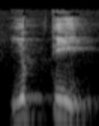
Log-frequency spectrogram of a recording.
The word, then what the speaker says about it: யுக்தி: வியாபார யுக்தியாக மாறி இருக்கு இதை உத்தின்னு சொல்லக்கூடாது யுக்தி அப்படின்னு சொல்லணும் நமக்கு என்னன்னு கேட்டீங்கன்னா பெரும்பாலான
